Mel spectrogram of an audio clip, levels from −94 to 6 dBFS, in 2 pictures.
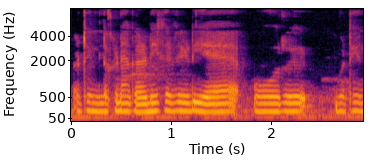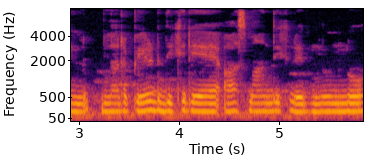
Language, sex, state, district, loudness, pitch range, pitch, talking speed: Marwari, female, Rajasthan, Nagaur, -16 LUFS, 175-180 Hz, 175 Hz, 175 wpm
